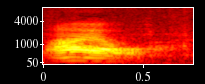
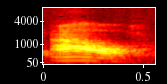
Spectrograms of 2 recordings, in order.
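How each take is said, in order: First: The word is pronounced carefully and in full. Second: The word is reduced to a relaxed dialect sound. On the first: "if I'm being careful, I'll say I'll" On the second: "in dialect, this would be ow"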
